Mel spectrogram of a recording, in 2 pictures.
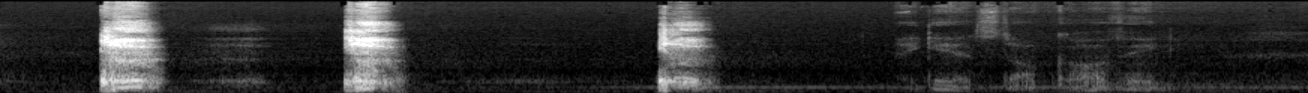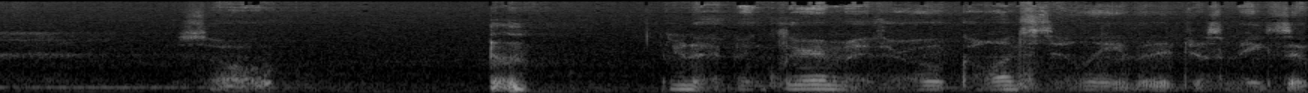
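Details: Adult still sick with a cold, very sore throat and losing voice: three sharp raspy dry coughs, then throat clearing and quiet hoarse speech.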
